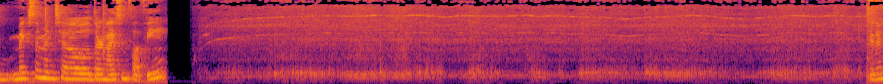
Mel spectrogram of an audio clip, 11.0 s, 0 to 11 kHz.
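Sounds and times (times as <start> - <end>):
electric hand mixer whining: 2.4 - 11.0.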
